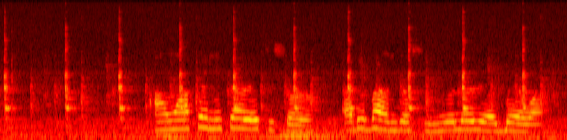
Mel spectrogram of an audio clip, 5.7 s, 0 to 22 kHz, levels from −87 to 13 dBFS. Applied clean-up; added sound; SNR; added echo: none; Clock; 6 dB; none.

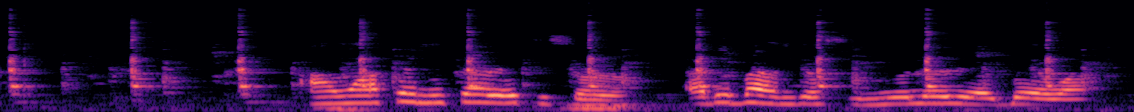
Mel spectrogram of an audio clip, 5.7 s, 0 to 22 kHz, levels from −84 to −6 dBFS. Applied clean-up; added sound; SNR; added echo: classical method log-MMSE.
